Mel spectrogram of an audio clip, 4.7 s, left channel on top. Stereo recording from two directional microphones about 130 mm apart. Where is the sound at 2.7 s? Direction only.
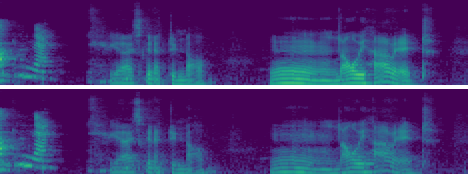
85° left.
